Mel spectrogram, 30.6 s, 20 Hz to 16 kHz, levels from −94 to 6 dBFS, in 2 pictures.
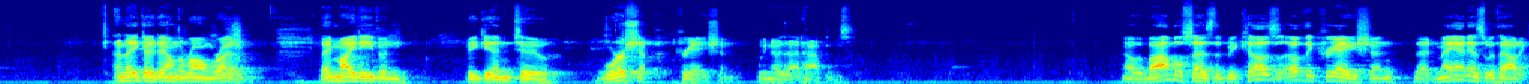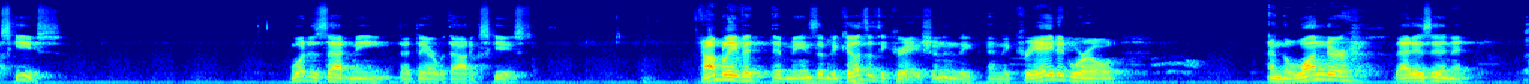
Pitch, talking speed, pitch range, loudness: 95 Hz, 125 wpm, 85-120 Hz, -31 LUFS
